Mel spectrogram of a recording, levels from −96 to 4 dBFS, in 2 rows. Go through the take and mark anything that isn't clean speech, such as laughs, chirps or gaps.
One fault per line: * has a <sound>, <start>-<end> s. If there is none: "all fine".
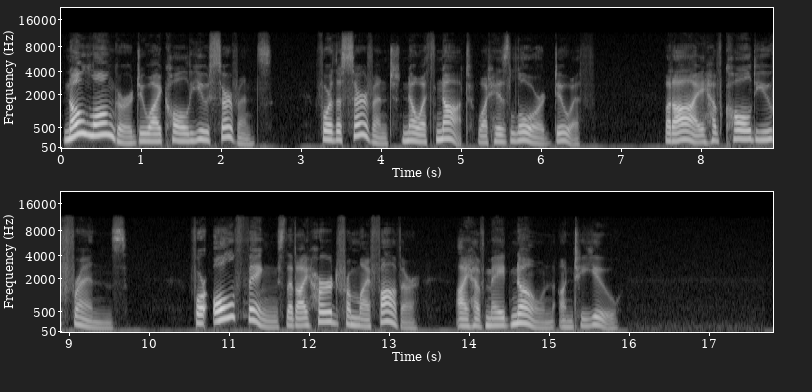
all fine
